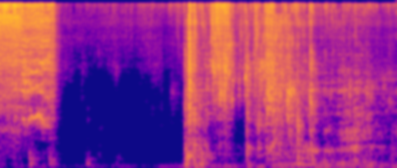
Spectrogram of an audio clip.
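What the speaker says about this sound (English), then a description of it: "Now I'm just going to give my bowl a little rinse to rinse all the little salt particles off that was in here." Tap water runs into a bowl to rinse off leftover salt while making sea moss gel, a loud rushing stream at the start, then a pause, then the running water returns and carries on steadily to the end.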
